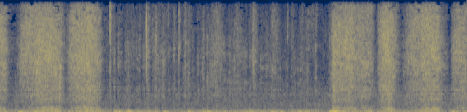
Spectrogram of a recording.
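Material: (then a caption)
Carpet. Long acrylic nails on both hands scratch and rub the fibres of a flat, solid, black carpeted car floor mat in a Jeep. The result is a steady, muffled, low-pitched rubbing and scraping with little high-end hiss, swelling into a louder scratchy burst about two-thirds of the way through.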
